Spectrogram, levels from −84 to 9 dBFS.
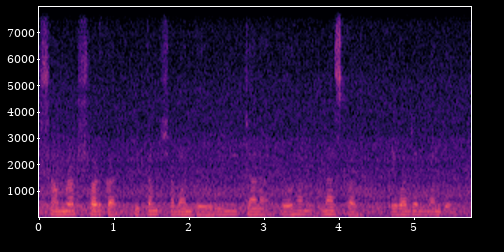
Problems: constant background noise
